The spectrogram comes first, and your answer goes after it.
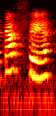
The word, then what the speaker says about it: café: exemplo na palavra café na palavra café a sílaba mais forte é a última ou seja é certo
